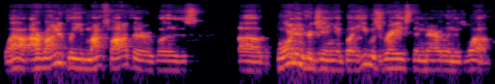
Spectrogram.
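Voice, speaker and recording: Man, mid pitch, easygoing interviewer, casual, affirming. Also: moderate pace, slightly rough, lo-fi sound. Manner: easygoing, relaxed, affirming with "yeah" and "wow". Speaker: interview host.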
